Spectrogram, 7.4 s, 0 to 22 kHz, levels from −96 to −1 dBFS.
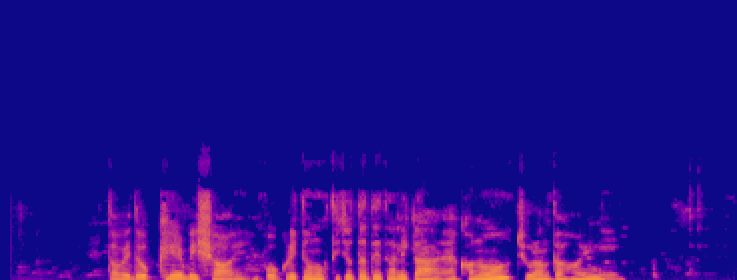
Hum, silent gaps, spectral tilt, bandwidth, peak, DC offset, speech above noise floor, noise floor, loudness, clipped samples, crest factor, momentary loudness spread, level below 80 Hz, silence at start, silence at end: none; none; -6.5 dB/octave; 7.4 kHz; -14 dBFS; under 0.1%; 43 dB; -73 dBFS; -31 LUFS; under 0.1%; 20 dB; 7 LU; -62 dBFS; 1.1 s; 0.8 s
